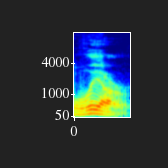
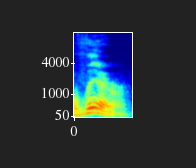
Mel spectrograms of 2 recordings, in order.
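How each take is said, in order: First: THERE in British English, as a gliding diphthong; British pronunciation. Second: THERE the American way, vowel running into R; North American pronunciation. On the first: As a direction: say 'there' the British strong-form way. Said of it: "British pronunciation হচ্ছে গিয়া". ('there' British উচ্চারণে, জোরালো রূপে) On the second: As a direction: say 'there' with an American r-coloured ending. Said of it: "American pronunciation হচ্ছে গিয়ে". ('there' American উচ্চারণে, শেষে র ধ্বনি) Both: Shown as a demonstration.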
